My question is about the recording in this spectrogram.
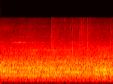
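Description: Steady, loud machinery noise with a low hum underneath, running evenly with no distinct events.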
